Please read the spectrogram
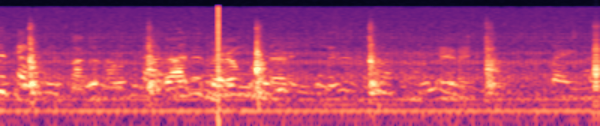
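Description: Near silence with faint, distant voices chattering, and one faint sharp click about a second and a half in.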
